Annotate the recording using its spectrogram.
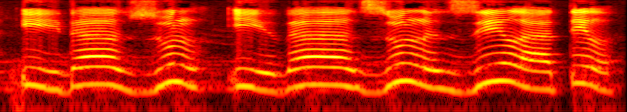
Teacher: ketika kita mengucapkan huruf dza Nah itu ada tambahan suara yang keluar dari kedua bibir kita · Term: sofir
